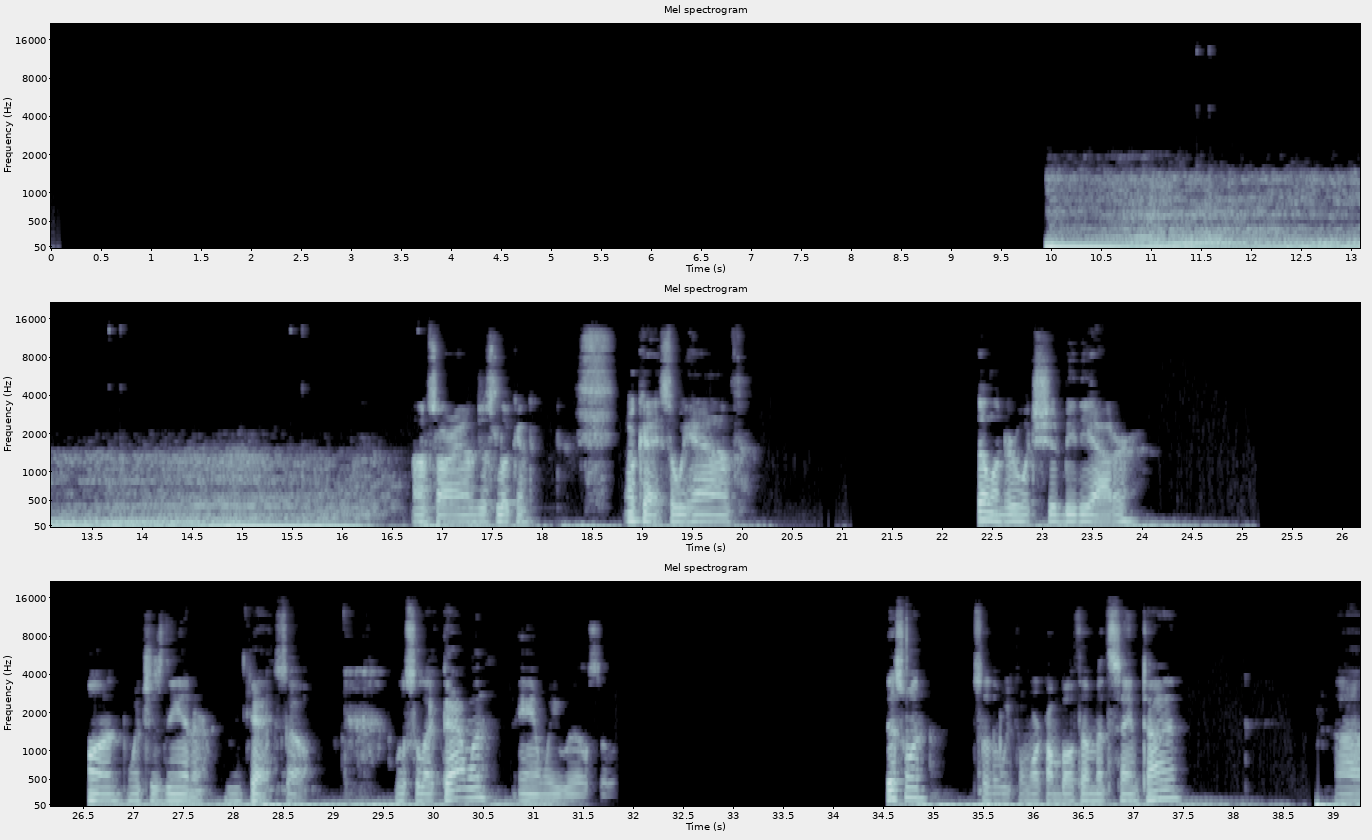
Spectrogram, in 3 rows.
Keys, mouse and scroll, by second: 3.1 click, 7.1 click, 8.9 click, 11.4 click, 13.6 click, 15.4 click, 16.6 click, 22.1 click, 25.2 click, 33.7 shift+click.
